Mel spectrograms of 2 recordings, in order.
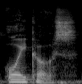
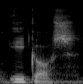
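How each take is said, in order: First: The vowels are said the Western way, like 'oy'. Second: The vowels are said the modern Greek way. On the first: "in the Western world, they would say it as oikos" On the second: "the way you say it in modern Greek is the vowels are said a little bit differently"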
